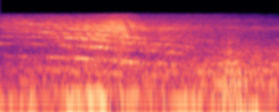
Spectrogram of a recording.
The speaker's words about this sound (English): Bane throttled back the swoop bike's engine as they approached the small clearing that served as the Valsim's landing site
